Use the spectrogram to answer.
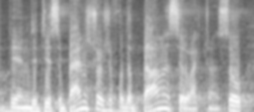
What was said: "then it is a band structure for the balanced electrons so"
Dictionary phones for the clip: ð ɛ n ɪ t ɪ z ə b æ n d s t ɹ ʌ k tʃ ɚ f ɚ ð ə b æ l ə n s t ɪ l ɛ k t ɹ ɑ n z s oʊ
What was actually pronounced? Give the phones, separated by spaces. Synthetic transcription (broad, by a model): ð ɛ n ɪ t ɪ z ə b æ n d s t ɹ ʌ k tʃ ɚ f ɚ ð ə b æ l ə n s ɪ l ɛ k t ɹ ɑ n s oʊ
